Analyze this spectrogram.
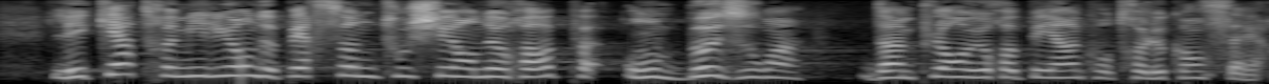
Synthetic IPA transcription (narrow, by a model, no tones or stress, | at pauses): lekat̪χəmiljɔ̃d̪əpɛʁsɔnt̪uʃeɑ̃nøʁɔpɔ̃bəzwɛ̃ | d̪ɛ̃plɑ̃øʁɔpeɛ̃kɔ̃t̪χələkɑ̃sɛːʁ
